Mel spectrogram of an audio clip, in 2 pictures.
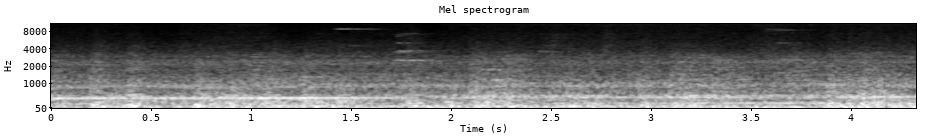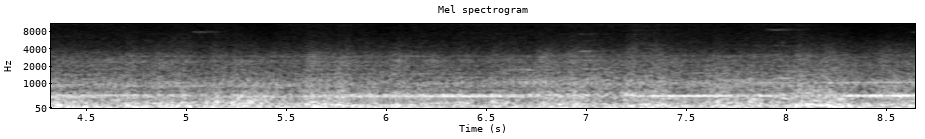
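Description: A train motor whines with a steady, slowly rising tone.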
